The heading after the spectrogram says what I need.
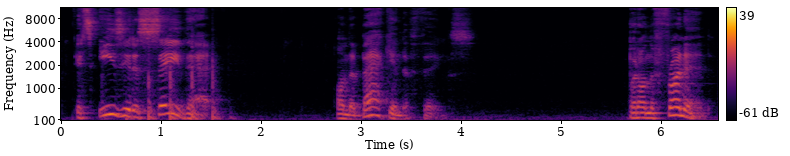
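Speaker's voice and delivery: loud, high preaching voice; a preacher voicing the seed's regret, then pushing on. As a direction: preach it up to a peak. Preaching climbs again about the seed.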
